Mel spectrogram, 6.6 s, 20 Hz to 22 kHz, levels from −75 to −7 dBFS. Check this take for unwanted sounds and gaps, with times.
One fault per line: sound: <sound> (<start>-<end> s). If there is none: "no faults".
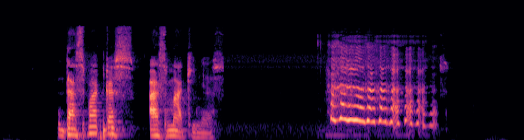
sound: laugh (4.0-5.5 s)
